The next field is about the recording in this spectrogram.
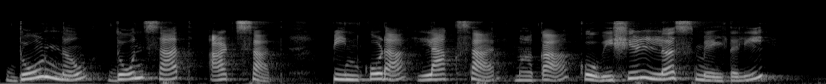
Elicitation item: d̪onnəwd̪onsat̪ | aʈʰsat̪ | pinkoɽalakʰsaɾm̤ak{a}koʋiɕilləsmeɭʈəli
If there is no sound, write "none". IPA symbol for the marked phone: a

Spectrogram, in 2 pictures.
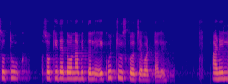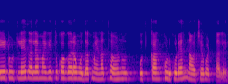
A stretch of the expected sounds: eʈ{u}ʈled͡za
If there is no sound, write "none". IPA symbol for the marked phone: u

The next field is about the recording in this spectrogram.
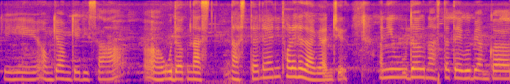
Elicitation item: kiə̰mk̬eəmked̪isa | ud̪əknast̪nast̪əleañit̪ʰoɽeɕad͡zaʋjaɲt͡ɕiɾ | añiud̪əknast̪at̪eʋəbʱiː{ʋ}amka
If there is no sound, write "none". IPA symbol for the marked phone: none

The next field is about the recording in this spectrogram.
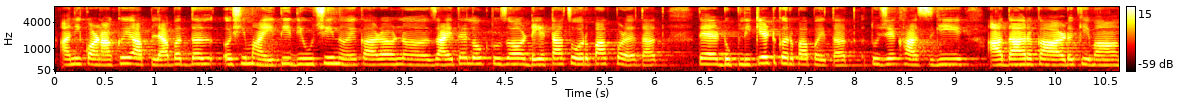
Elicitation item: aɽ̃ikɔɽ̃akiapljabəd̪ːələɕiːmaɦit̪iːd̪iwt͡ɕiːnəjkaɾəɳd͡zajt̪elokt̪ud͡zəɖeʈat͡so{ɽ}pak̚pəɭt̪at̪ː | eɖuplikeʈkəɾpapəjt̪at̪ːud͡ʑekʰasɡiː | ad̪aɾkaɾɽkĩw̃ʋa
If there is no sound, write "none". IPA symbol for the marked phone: ɾ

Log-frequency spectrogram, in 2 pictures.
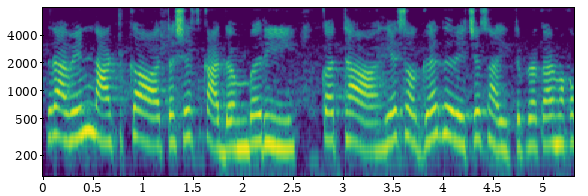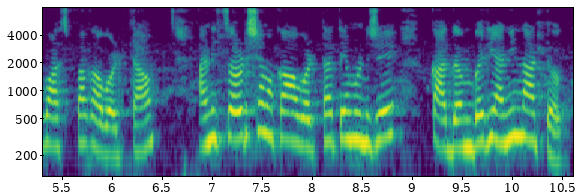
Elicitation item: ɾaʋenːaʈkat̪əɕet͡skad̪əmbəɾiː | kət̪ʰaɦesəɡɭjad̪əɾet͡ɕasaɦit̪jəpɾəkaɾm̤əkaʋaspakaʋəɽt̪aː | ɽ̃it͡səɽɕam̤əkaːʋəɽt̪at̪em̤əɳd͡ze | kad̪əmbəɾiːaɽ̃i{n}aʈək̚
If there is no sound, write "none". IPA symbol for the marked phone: n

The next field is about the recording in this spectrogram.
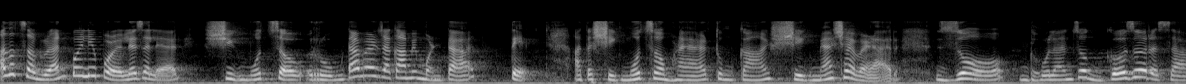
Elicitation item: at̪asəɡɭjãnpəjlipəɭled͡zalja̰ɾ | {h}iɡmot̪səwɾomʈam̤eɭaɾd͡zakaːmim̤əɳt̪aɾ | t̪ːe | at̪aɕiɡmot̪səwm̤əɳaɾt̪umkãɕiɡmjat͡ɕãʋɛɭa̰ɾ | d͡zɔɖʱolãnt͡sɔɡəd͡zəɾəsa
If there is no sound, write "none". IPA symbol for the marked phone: ɕ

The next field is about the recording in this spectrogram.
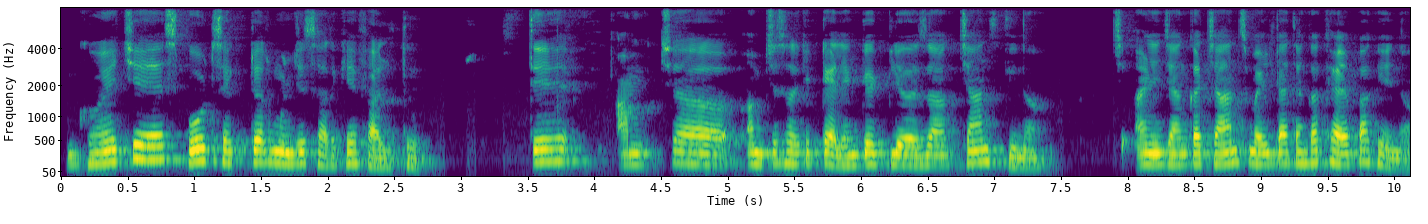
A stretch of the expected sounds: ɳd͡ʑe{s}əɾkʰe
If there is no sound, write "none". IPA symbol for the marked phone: s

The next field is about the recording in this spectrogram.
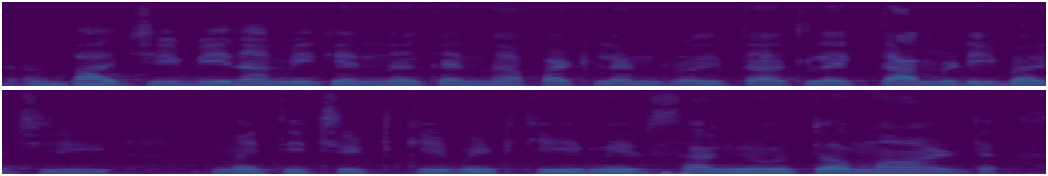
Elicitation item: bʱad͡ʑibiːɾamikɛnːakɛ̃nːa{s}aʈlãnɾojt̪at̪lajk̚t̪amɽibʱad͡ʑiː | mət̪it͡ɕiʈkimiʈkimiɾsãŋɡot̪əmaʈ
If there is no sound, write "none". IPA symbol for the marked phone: f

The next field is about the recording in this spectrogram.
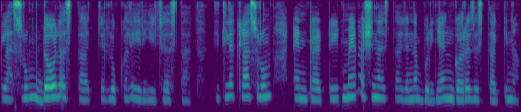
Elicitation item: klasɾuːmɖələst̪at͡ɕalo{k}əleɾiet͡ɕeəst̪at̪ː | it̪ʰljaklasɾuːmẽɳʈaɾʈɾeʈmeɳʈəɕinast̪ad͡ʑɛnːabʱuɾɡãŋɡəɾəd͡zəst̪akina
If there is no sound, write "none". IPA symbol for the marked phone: k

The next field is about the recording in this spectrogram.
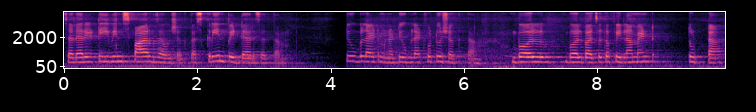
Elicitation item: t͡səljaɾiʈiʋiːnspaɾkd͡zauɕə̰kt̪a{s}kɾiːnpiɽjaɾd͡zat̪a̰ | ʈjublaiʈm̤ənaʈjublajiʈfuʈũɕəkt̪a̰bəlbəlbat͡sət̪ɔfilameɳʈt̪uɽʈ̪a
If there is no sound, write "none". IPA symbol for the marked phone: s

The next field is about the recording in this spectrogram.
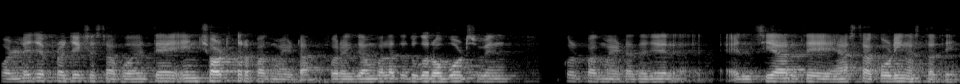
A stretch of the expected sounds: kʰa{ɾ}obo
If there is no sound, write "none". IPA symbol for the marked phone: ɾ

